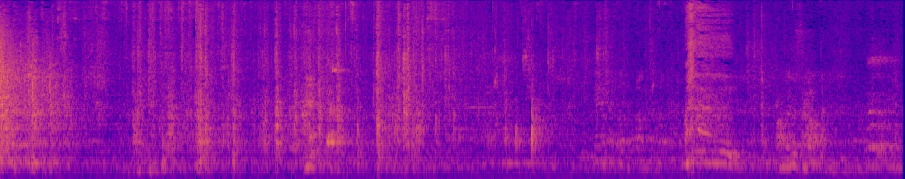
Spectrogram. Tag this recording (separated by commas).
Animal, Dog, Whimper (dog), Domestic animals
